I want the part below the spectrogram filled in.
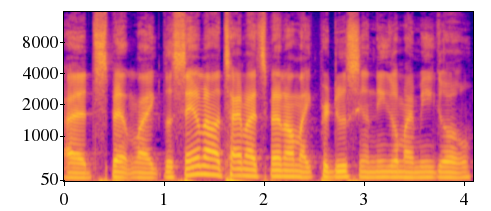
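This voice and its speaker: A man with an American accent, a fairly low pitch and a fairly quick pace, on a very clean recording with a silent background. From Sacramento, California. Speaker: graphic designer. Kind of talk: casual chat.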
